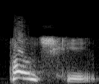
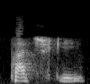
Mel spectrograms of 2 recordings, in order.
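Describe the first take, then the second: First: The first vowel is a nasal vowel. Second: The first vowel is a plain oral vowel. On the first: It is said the proper native way. The speaker calls it right. "prawidłowo mówić pączki" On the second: A newcomer is trying and failing to say it. The speaker calls it wrong. "Najróżniejsze próby wymówienia"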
